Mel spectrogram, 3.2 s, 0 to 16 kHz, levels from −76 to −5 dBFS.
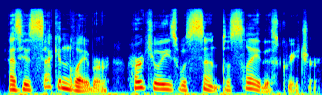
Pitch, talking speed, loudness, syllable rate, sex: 150 Hz, 205 wpm, -19 LUFS, 6.1 syllables/s, male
